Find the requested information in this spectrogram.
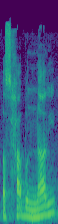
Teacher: را کے نیچے زیر باریک پڑھا جائے گا، لیکن وف کی صورت میں را ساکن ہو جائے گا تو ما قبل نون پر زبر ہوگا تو وف کی صورت میں را ساکن کو پر کر کے پڑھا جائے گا۔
